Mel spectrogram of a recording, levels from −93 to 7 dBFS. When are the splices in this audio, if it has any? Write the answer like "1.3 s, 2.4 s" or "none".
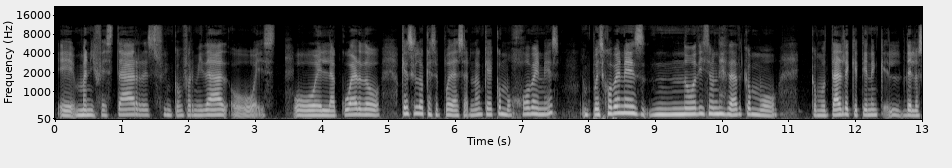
none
